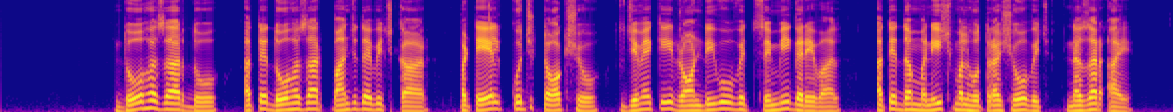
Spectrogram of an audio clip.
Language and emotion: Punjabi, neutral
